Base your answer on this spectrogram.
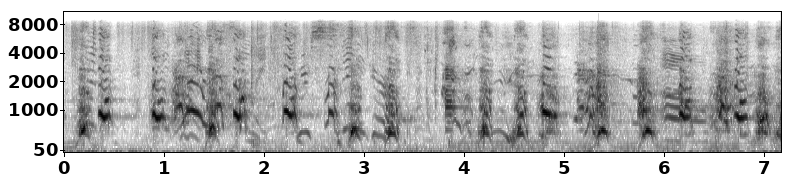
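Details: Playful pet dog splashing in water gives quick, high yips and short barks in rapid bursts, over a woman's affectionate chatter.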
